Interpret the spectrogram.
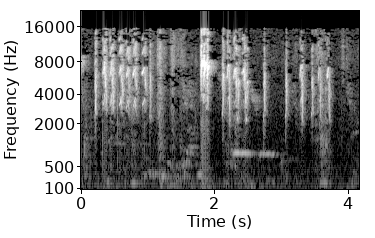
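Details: A local Oriental white-eye calls aggressively, a lure for wild birds: dense runs of shrill high chirps, one loud peak near the middle, then stuttering repeats, with a faint flat whistle beneath.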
